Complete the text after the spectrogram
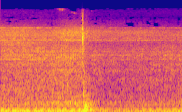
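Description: A truck door thuds shut.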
